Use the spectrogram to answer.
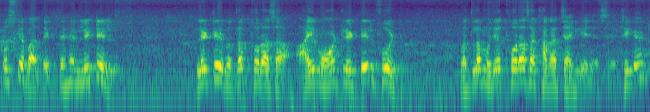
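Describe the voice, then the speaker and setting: Here a high-pitched man with an Indian accent gives a primary school English lesson in a sing-song way, slowly reading a children's story, repeating words and spelling them letter by letter. His tone is darkish. The highs are cut off and there's a little hiss or hum.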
